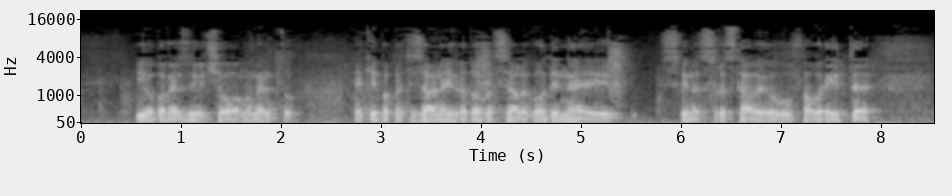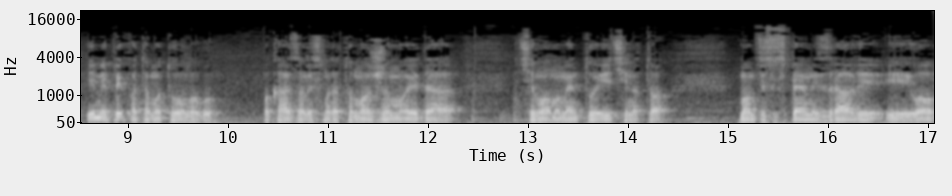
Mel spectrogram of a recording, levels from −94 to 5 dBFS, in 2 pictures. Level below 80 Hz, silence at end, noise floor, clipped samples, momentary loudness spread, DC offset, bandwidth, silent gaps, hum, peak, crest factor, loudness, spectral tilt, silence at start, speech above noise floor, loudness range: -36 dBFS; 0 s; -38 dBFS; under 0.1%; 12 LU; under 0.1%; 12.5 kHz; none; none; 0 dBFS; 16 dB; -17 LUFS; -7 dB/octave; 0.15 s; 22 dB; 2 LU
